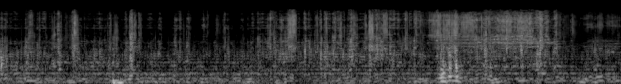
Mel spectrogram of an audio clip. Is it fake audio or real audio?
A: fake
